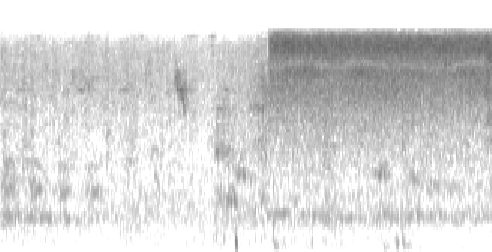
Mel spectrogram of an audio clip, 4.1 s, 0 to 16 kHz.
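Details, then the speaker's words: Steady hiss of blue aerosol disinfectant spray on a cow's stitched surgical wound after rumen surgery removing 14 kg of plastic from her stomach; antibiotics also planned. "probably need more than a bit of blue spray to beat the infection in there, but we'll put on some antibiotics and she'll be fine."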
